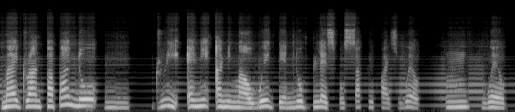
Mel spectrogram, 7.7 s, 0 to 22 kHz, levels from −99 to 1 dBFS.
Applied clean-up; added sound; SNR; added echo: neural mask model RNNoise.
